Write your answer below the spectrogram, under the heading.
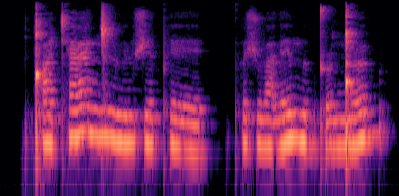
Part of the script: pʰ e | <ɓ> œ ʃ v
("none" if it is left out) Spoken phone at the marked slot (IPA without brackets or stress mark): pʰ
